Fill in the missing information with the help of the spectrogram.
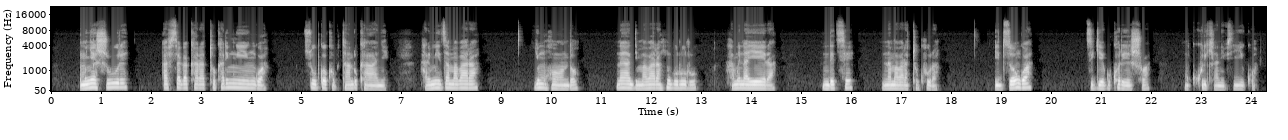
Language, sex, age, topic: Rundi, male, 25-35, education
